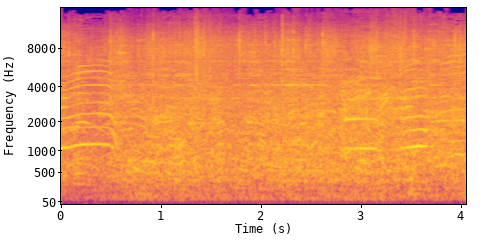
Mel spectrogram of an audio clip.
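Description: High-pitched shouted calls of Awa Odori dancers, with one long held call at the start and shorter calls about three seconds in, over steady crowd and street noise.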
